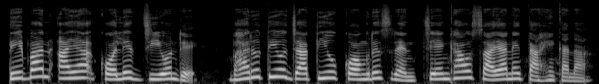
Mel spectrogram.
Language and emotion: Santali, neutral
